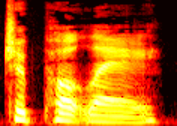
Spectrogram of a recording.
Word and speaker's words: chipotle: Let me say unequivocally that the word is pronounced chipotle. That's lay as in rhymes with play, clay, tray, and so forth.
